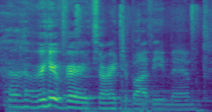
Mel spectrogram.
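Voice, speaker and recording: A businesslike woman police inspector, read aloud by a man from a visual novel. The manner is composed, polite and firm, with formal phrasing. Music plays clearly behind. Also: mid-range voice, fast, lightly acted.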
